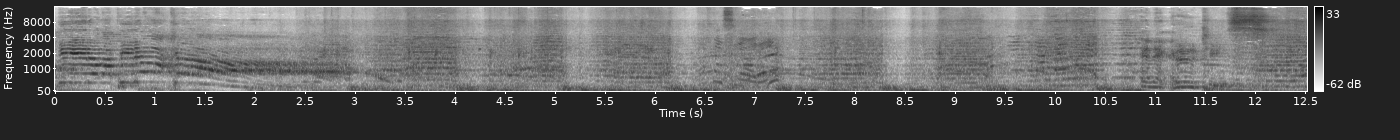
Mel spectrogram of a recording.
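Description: A crowd cheers and shouts continuously at a civic parade in Arapiraca, Brazil, marking Independence Day, with loud sustained voices throughout and a person speaking over the noise.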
